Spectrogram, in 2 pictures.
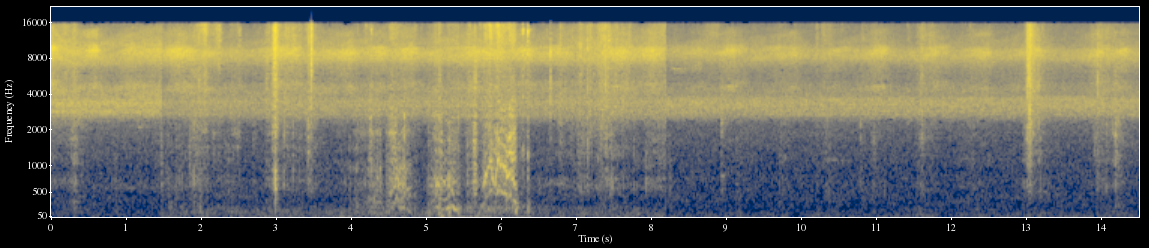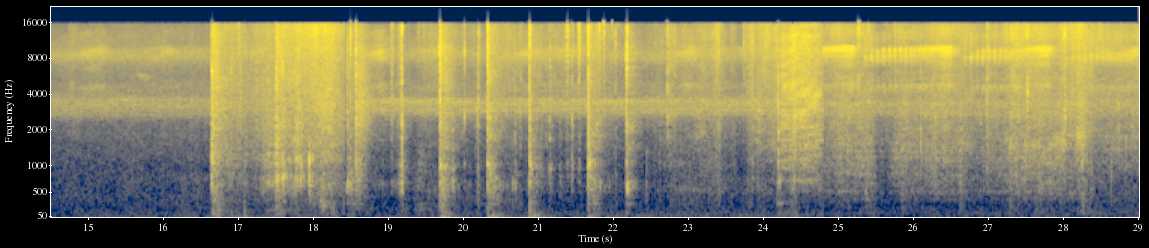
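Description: Steady high-pitched chorus of rainforest insects. Irregular rustling, scraping and sharp knocks come over it, busiest about two-thirds of the way through.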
